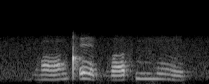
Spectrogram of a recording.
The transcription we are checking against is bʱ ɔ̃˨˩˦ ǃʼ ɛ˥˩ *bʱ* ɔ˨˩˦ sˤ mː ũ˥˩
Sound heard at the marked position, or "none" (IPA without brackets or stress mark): bʱ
